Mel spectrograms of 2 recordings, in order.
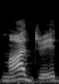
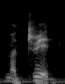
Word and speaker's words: Madrid: okay it's quick okay the stress is on the second madrid okay so yeah not madrid but madrid okay yes thank you next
